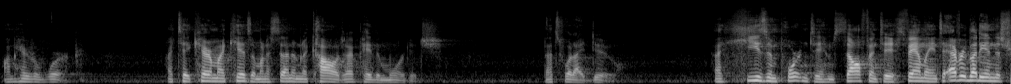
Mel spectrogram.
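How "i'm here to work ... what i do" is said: serious. Retold or imitated. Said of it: "with all seriousness".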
